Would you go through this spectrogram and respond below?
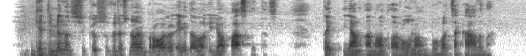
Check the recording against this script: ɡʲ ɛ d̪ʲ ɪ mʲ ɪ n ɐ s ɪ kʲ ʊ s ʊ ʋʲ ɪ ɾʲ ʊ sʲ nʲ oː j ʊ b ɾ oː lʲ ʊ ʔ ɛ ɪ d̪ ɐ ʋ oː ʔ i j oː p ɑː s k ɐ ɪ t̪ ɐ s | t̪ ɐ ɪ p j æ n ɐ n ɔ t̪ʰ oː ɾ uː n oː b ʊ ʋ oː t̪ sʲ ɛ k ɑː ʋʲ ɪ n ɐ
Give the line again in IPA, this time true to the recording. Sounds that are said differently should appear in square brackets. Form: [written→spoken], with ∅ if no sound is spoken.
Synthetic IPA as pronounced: ɡʲ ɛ d̪ʲ ɪ mʲ ɪ n ɐ s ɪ kʲ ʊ s ʊ ʋʲ ɪ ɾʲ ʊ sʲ nʲ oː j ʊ b ɾ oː lʲ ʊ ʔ ɛ ɪ d̪ ɐ ʋ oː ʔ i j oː p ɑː s k ɐ ɪ t̪ ɐ s | t̪ ɐ ɪ p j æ [n→m] ɐ n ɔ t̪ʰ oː ɾ uː n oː b ʊ ʋ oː t̪ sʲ ɛ k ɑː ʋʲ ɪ n ɐ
